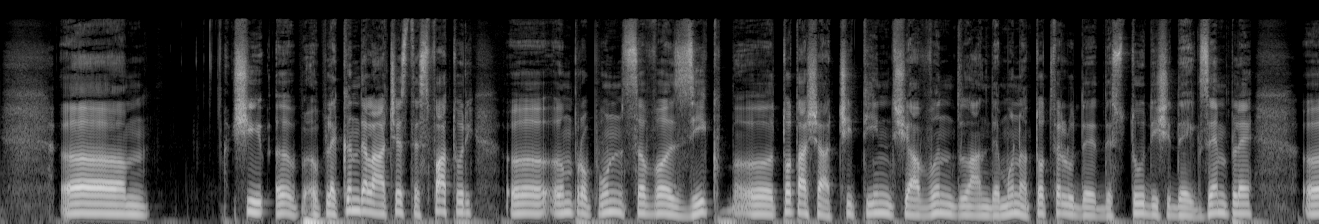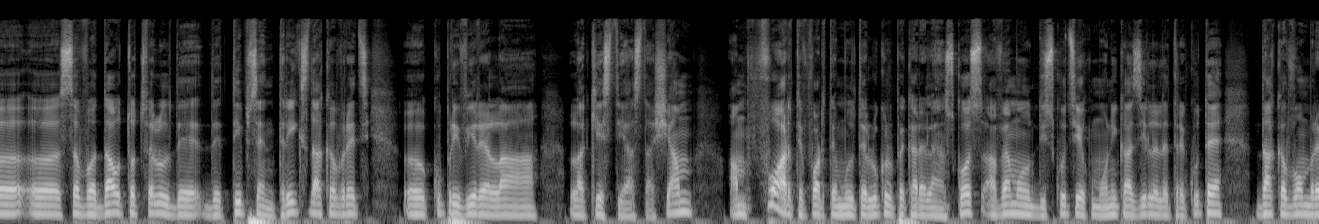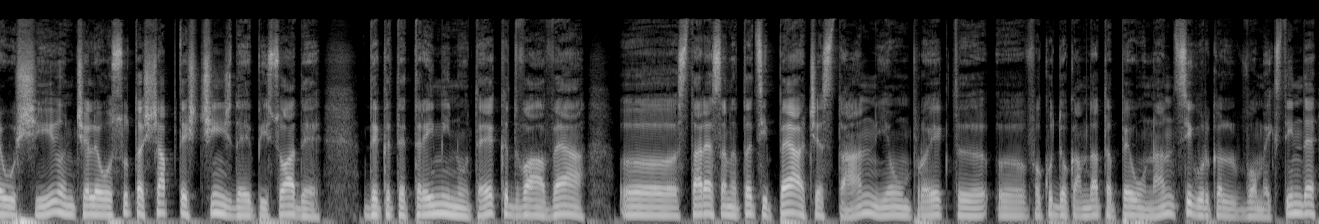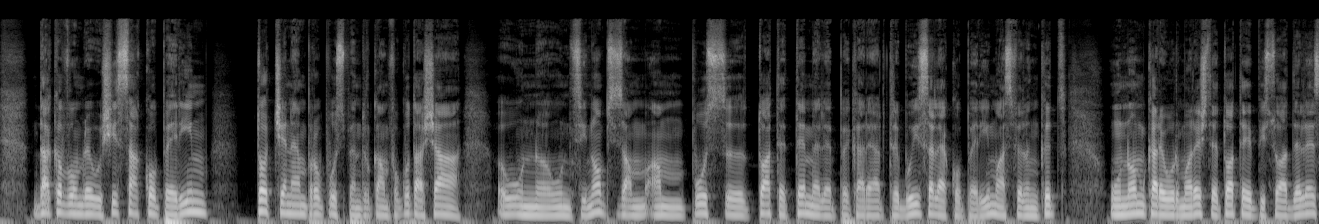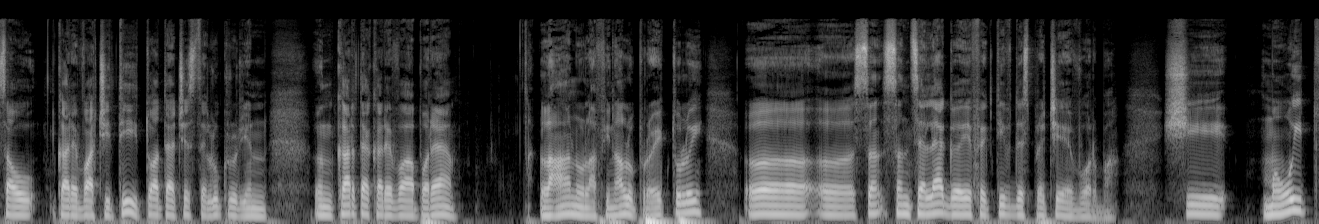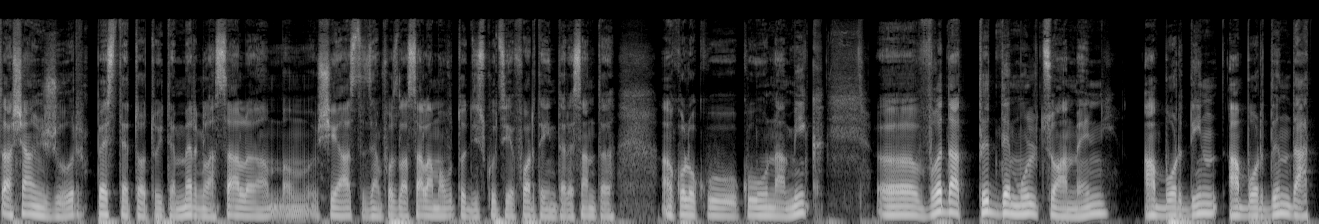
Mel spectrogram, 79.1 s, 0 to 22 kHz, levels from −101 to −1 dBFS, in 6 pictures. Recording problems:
none

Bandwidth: 16 kHz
